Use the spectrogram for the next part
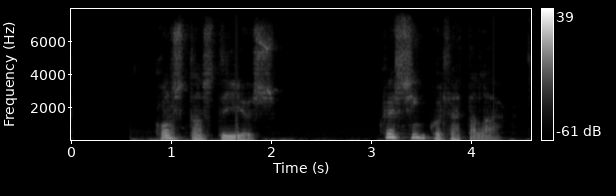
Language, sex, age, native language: Icelandic, male, 60-69, Icelandic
